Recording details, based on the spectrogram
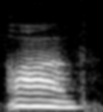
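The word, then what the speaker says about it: אב: Av, father. Alf, bet. Pronounce av. Remember I told you that kind of hybrid B sound? Kind of B, kind of V.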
